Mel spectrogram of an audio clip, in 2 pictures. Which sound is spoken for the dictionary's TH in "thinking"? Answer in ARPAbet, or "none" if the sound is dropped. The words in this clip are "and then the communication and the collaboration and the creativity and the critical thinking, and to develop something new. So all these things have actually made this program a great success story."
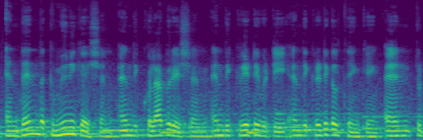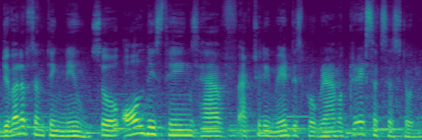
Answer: T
